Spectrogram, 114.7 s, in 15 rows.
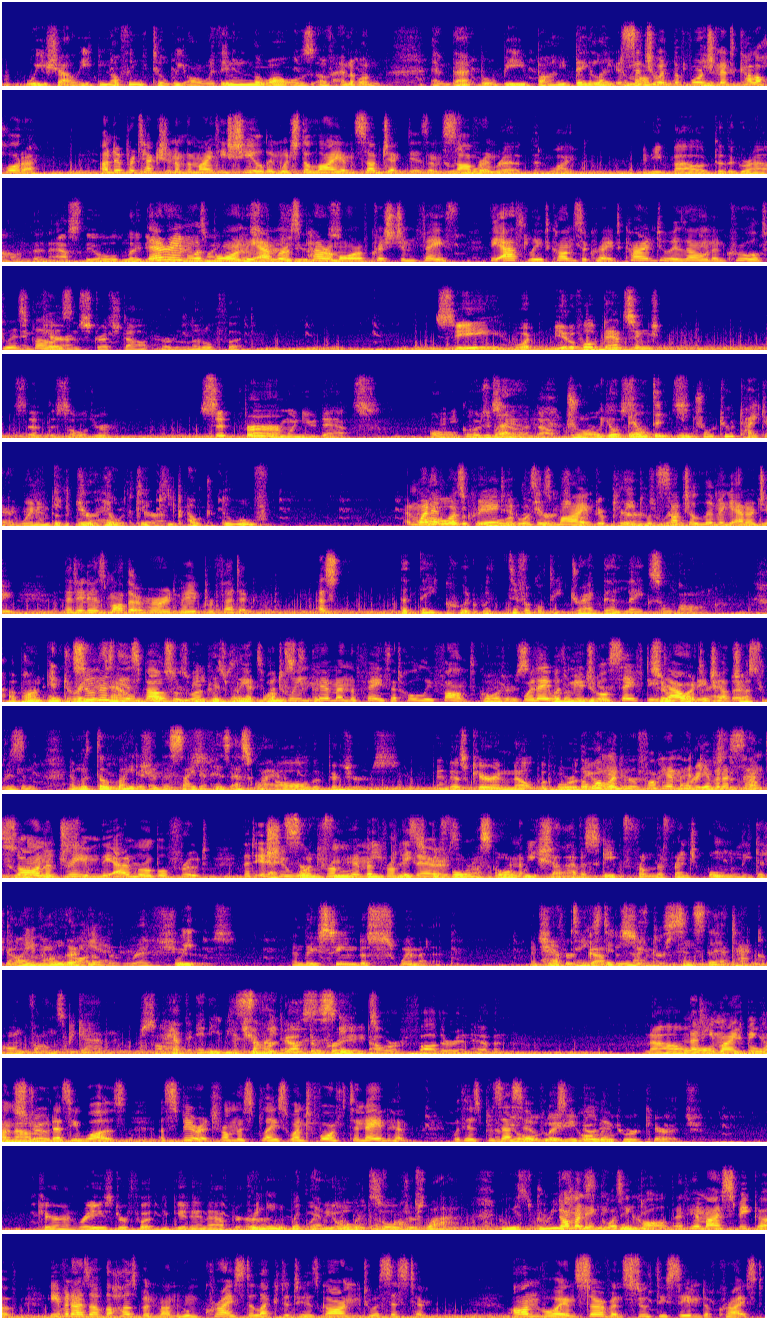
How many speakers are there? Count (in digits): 3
